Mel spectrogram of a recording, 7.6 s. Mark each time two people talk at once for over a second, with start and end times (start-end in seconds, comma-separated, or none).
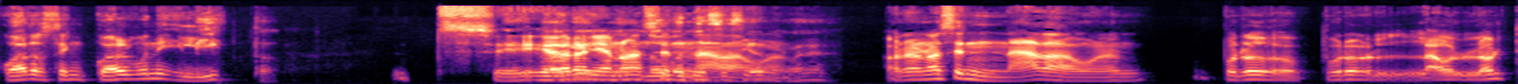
2.5-4.2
